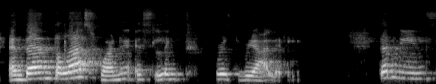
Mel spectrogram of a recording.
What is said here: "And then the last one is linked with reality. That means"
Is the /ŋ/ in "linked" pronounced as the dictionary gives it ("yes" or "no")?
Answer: yes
